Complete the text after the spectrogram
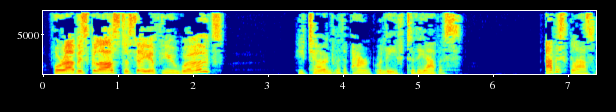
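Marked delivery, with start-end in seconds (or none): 0.1-2.4 loud, higher-pitched formal announcement; droning high priest. A narrator's reading. High Priest handing over to the abbess, droning loudly. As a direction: drone the handover out to the whole hall. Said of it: "the High Priest droned out his introduction".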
